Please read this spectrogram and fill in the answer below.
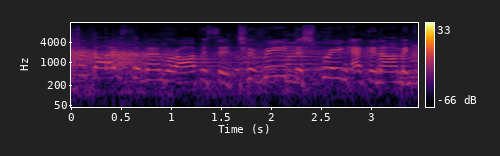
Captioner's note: some Applause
